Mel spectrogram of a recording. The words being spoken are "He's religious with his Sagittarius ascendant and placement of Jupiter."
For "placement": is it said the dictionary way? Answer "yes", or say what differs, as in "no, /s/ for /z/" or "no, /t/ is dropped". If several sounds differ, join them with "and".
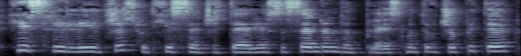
yes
